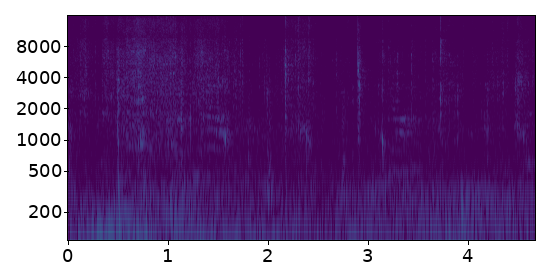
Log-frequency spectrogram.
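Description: Faint chewing and crunching of pig ear, with scattered soft clicks.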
